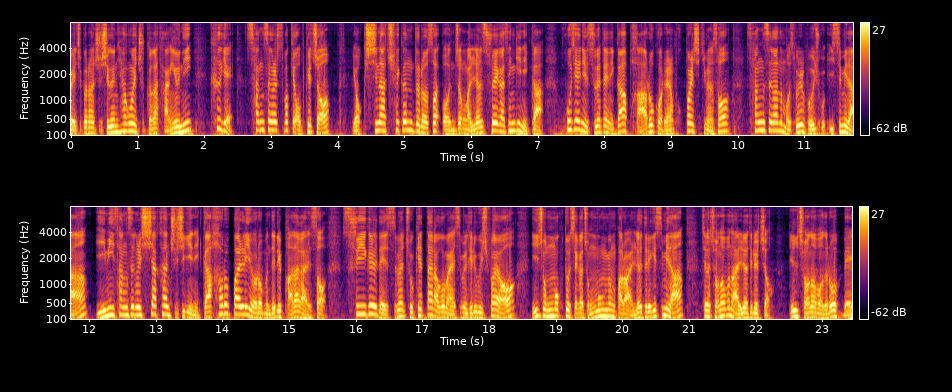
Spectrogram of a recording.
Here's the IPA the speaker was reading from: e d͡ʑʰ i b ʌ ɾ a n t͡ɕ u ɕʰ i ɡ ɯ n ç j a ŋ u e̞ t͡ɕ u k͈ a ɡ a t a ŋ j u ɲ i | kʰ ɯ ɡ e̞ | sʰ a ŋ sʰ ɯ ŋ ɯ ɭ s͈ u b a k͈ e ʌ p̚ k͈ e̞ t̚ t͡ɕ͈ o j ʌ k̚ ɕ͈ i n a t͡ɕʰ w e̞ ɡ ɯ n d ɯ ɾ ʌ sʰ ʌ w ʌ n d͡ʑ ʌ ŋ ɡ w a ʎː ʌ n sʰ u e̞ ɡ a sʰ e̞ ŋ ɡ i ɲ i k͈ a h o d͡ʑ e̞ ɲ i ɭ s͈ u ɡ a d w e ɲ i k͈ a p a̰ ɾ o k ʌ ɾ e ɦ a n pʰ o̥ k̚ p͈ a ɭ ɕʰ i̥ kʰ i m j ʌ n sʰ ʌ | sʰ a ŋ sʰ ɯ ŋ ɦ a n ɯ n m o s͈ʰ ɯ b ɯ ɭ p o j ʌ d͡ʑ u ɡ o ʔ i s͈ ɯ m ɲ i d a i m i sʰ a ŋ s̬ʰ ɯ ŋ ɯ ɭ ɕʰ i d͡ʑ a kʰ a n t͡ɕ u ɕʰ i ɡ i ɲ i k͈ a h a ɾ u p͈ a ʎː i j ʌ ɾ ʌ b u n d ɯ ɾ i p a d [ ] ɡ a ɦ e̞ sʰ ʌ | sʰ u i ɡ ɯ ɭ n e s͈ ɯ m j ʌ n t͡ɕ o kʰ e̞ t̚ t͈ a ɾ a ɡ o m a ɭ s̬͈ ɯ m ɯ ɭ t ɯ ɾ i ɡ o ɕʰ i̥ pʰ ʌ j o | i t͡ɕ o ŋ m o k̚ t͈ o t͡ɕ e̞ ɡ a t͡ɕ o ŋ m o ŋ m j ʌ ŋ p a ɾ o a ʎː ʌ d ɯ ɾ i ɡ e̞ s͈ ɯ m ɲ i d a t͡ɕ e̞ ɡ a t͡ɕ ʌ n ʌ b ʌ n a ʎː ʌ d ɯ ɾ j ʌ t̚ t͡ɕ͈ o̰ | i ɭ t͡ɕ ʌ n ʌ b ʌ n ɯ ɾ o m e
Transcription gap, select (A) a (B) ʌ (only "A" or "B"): A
